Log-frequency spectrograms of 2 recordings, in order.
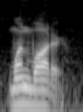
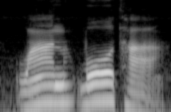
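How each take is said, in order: First: It is said with a plain English accent. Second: It is said with a Japanese accent.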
